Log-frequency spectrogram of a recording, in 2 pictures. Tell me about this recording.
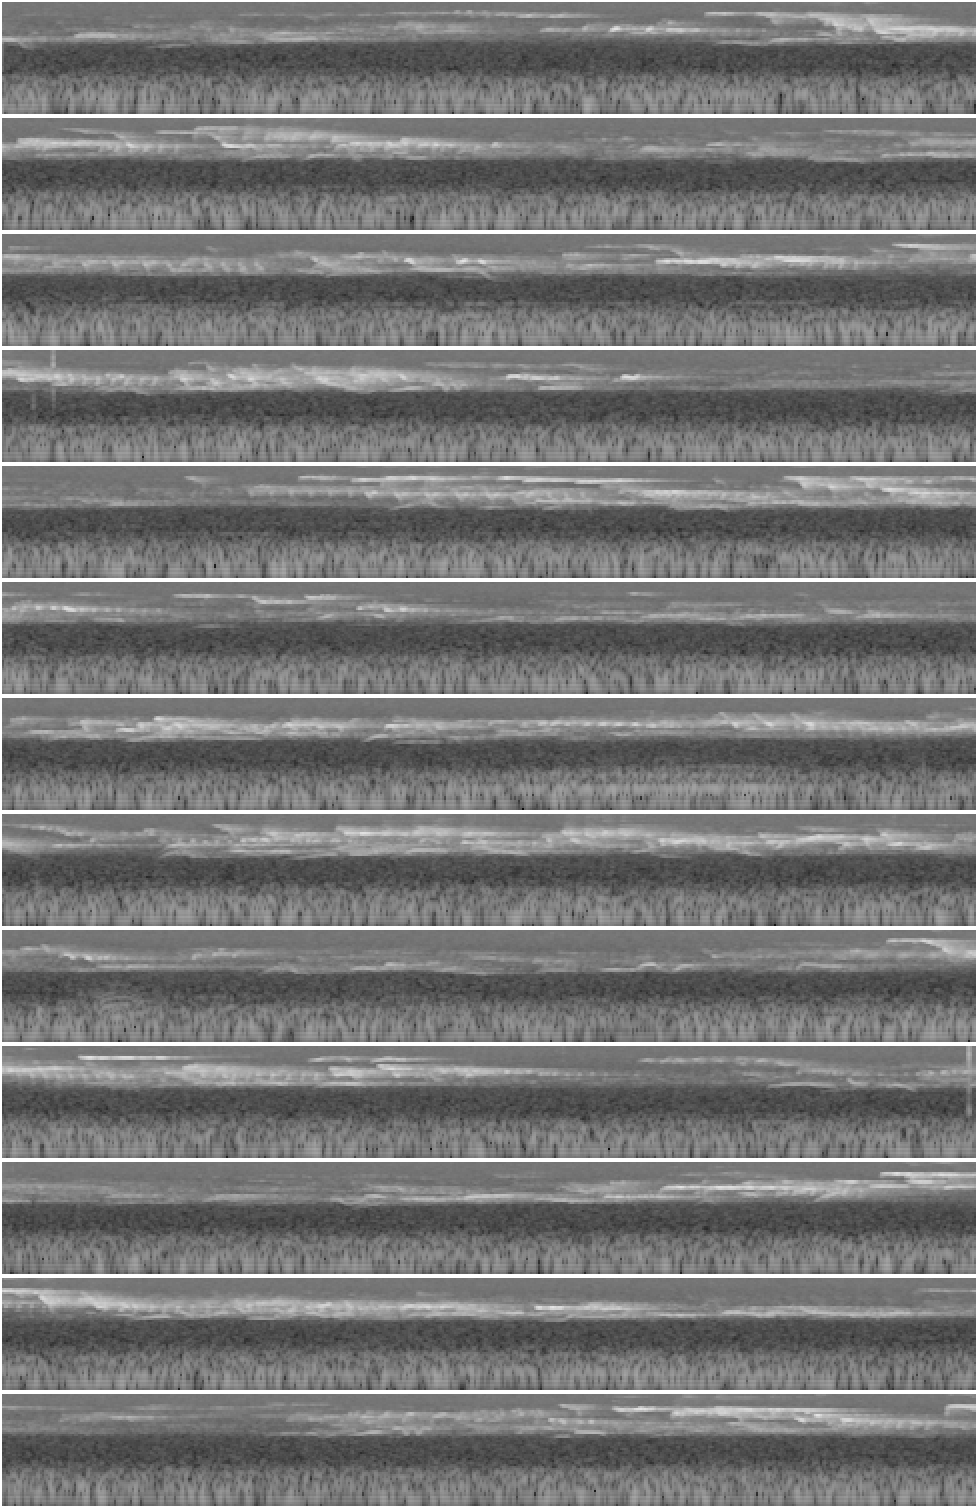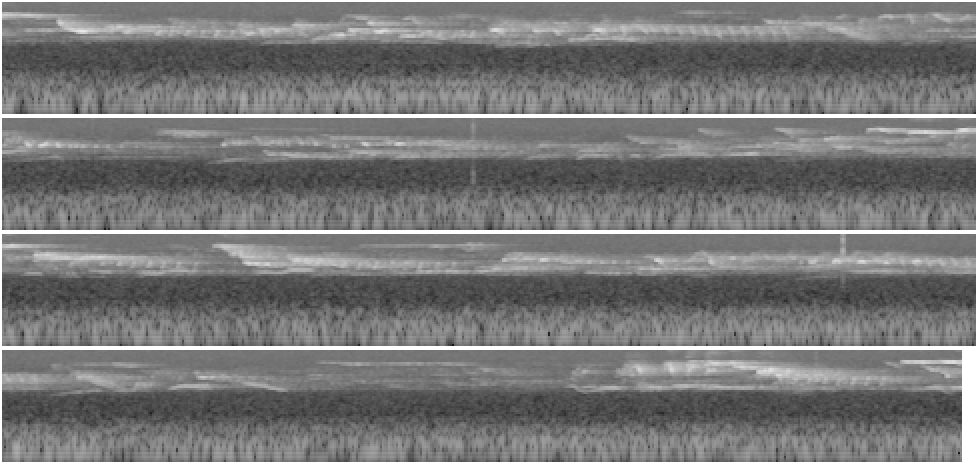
Forest quietly waking up, very early on the morning. Ambiance is not noisy, it's appeased. Robin singing on a nearby tree, and distant blackbirds.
